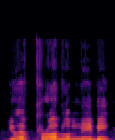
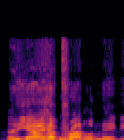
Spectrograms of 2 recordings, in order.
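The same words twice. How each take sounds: First: Lightly voiced Russian stranger; imitated Russian accent. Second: Loud, higher comeback parroting the stranger; mocking echo. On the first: Russian guy behind the family butting in, light mock Russian accent. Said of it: "this Russian guy behind us". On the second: Dad snapping back at the Russian stranger, loud mocking echo. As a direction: throw his broken English back at him louder. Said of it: "He's like, "You have problem, maybe?".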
